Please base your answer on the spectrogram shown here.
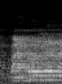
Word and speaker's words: comptroller: Controller and Auditor General of India. So we can call COMP, the spelling here, pronunciation controller, but whenever you can write controller, we can write COMPTROLLER, Controller of and Auditor General of India.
